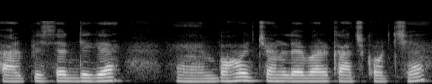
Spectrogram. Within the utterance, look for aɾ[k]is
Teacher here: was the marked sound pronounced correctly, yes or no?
no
